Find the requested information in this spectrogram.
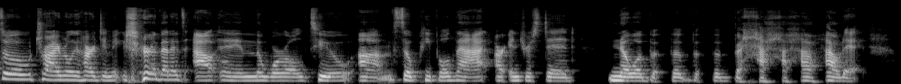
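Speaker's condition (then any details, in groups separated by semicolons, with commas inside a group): Stuttering; amount of stuttering, feeling stuck and physical tension fluctuate, stutters openly; repeated sounds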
